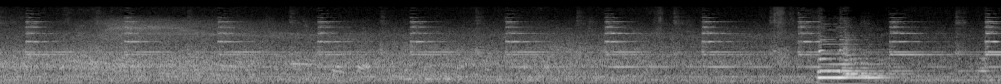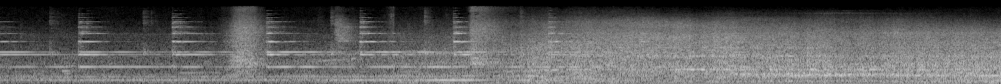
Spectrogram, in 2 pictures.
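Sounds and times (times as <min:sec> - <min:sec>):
train rushing: 0:00.0 - 0:20.0
bell dinging: 0:03.2 - 0:14.8
train horn blast: 0:08.2 - 0:09.0.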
